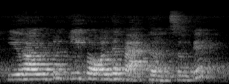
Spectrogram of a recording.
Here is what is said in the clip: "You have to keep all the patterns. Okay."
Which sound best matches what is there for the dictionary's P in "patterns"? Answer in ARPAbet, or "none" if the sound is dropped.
B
